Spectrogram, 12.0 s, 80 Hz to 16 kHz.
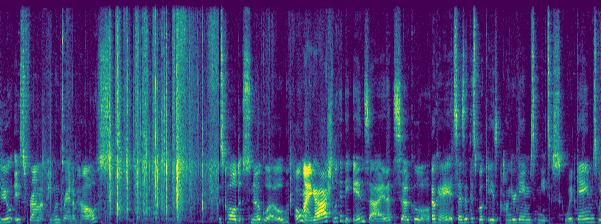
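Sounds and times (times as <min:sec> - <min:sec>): scissors cutting padded mailer: 0:02.1 - 0:04.2
paper mailer crinkling and rustling: 0:02.1 - 0:04.4.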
